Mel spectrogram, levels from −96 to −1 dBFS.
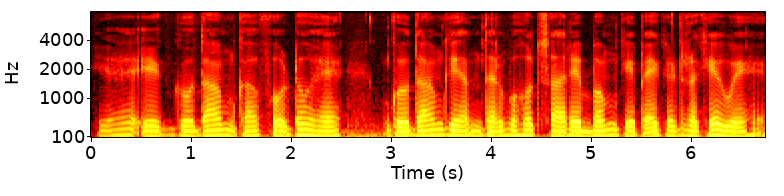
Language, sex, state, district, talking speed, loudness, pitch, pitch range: Hindi, male, Uttar Pradesh, Jyotiba Phule Nagar, 150 wpm, -21 LUFS, 115 Hz, 110-125 Hz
